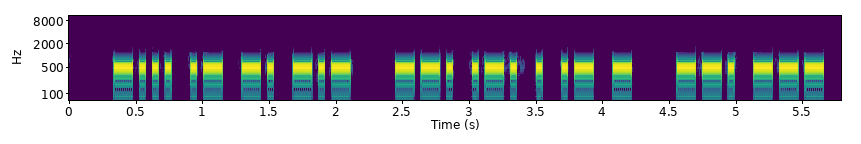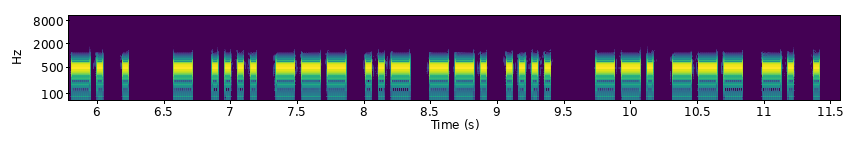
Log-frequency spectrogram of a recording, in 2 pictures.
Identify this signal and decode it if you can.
Morse code, heard as a keyed tone, about 25 wpm, 500 Hz. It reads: BANK GREAT GONE THOUGH GONE
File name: 632 words / 632 Words 25WPM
